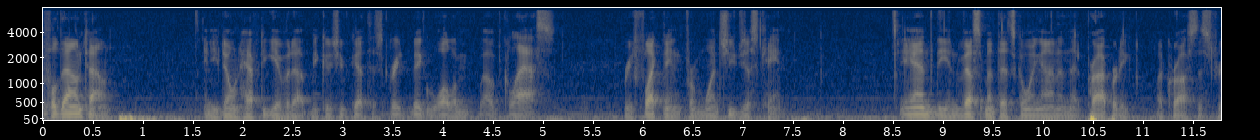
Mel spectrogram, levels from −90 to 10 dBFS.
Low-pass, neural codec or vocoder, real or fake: 7.2 kHz; none; real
